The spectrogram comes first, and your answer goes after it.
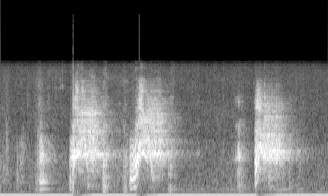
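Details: In a yard a dog called Freddy barks at a butterfly: a soft yip, then two loud rough barks in quick succession, a brief quiet yip, and a final harsh bark.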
